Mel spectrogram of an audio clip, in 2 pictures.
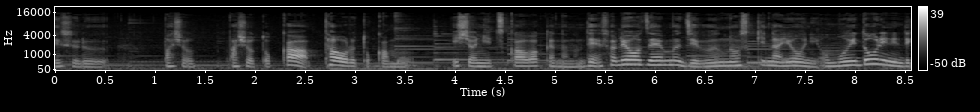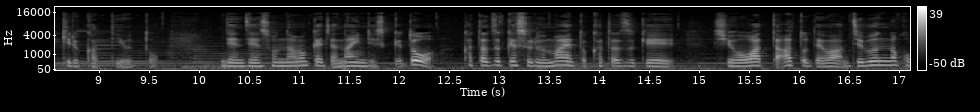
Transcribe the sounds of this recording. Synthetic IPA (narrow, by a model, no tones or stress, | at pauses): sɨɾɯ̟ | b̥aɕo̰ | b̥aɕo̞t̪o̞kat̪aoɾɯ̟t̪o̞kamo̞̰iɕːo̞ɲ̟it͡sɨ̥kaɯ̟βake̞nano̞d̪e̞so̞ɾe̞o̞zẽ̞mbɯ̟d͡ʑibɯ̟̃nːo̞sɨ̥kʲinajo̞ːɲ̟ḭʔo̞mo̞id̪o̞ːɾʲiɲ̟id̪e̞kʲiɾɯ̟kat̪ːe̞̰jɯ̰ːt̪o̞̰ | zẽ̞nd͡zẽ̞ɰ̃sõ̞nːaβ̞ake̞ʑanaĩnd̪e̞sɨ̥ke̞d̪̥o̞ | kat̪azɨke̞sɨɾɯ̟mae̞t̪o̞kat̪azɨke̞ | ɕio̞βat̪ːa̰ːt̪o̞d̪e̞β̞ad͡ʑibɯ̟̃nːo̞ko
